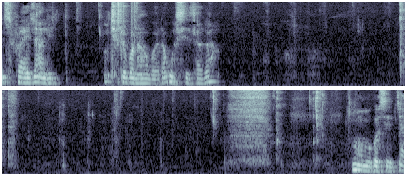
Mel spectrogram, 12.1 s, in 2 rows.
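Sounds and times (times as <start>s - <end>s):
wet chewing clicks and smacks: 6.8s - 9.4s
breath: 9.4s - 10.8s.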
